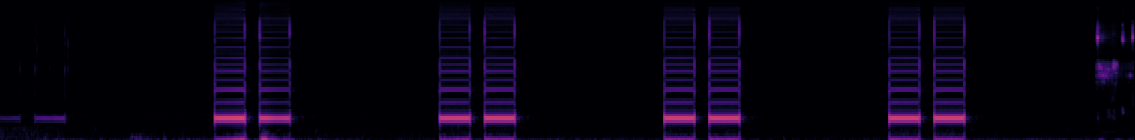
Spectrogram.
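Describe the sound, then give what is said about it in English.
An outgoing charity call's ringback tone purrs in four evenly spaced double rings, each pair about three seconds apart, clear with quiet gaps between and no one speaking. “probably not going to fucking pick her phone up. But we'll give her a go.”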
